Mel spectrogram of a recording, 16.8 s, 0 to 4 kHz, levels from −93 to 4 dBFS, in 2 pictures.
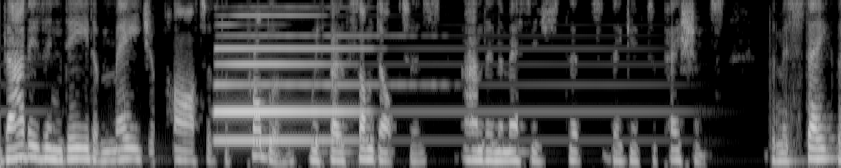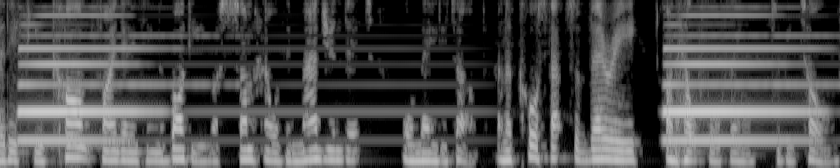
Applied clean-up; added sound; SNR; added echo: classical method spectral subtraction.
